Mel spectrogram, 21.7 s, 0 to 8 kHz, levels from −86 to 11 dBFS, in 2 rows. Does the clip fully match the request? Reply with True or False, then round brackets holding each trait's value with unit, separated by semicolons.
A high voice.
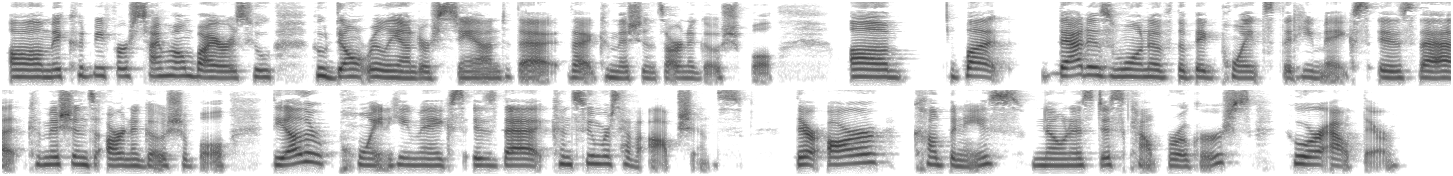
True (220 Hz)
